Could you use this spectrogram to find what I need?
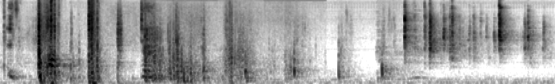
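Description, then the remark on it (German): Someone tries to pick a door lock: irregular metallic clicks, scrapes and dull thunks, busy at first and then sparser, with no talking. “Du bringst uns beide um, wenn du das Schloss knackst. Geht eh nicht. Krasses Schloss.”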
